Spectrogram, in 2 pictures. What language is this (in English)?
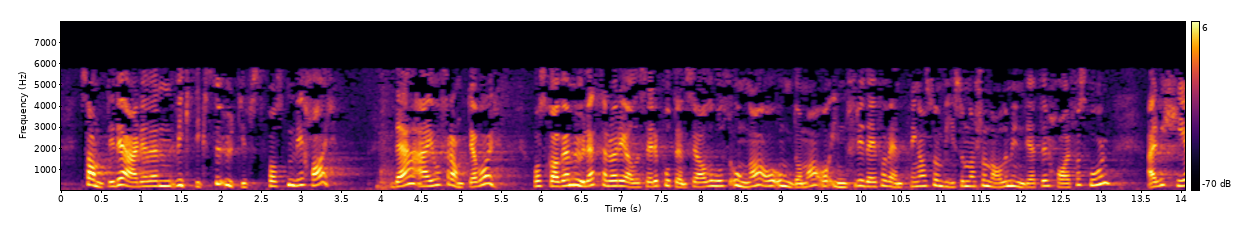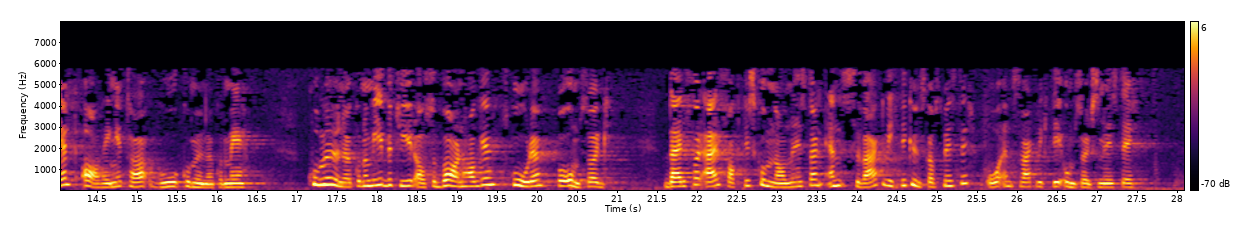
Norwegian Bokmål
